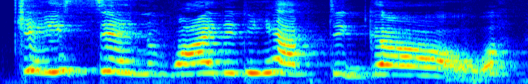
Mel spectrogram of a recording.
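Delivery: high, slow, drawn-out wail of grief; hammed-up grieving fan; mock lament. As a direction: plead to the sky with a high, slow voice. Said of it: "but I'm like".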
